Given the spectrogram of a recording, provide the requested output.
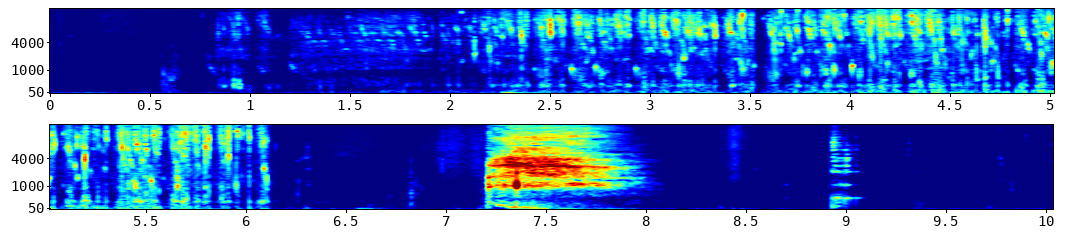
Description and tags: male drinking slurping aaaaaaaaaaah small belch
Male slurping some water followed by a small burp. Recorded in the anechoic chamber at the USMT
anechoic-chamber, male, slurp, voice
